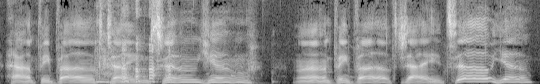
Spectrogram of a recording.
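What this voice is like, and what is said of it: Poor impression of singing. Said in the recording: “That's not a very good impression of him singing happy birthday.”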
